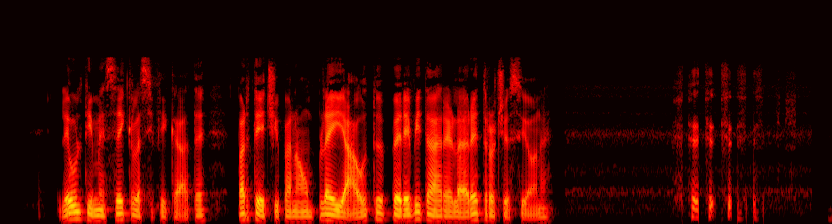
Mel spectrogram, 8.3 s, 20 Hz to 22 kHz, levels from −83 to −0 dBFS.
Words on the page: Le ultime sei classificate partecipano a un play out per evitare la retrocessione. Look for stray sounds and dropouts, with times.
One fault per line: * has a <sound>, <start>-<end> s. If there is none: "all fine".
* has a laugh, 6.7-8.0 s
